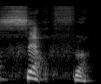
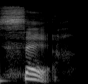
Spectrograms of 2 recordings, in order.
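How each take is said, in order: First: The final f is pronounced. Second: The final f is silent. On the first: The speaker calls it wrong. "on ne prononce pas cerf" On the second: The speaker calls it right. "On dit cerf"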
